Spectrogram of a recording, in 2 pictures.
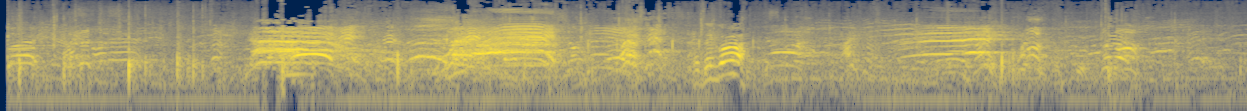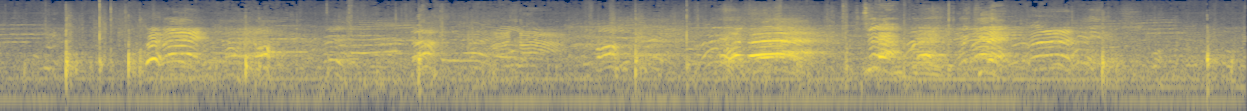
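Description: Young men shout and cheer nearby, outdoors.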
